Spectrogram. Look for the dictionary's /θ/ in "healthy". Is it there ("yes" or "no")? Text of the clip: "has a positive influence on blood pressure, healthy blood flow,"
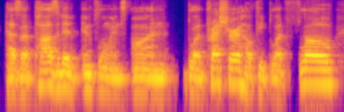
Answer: yes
